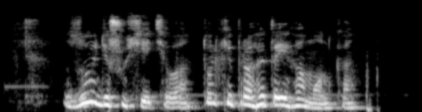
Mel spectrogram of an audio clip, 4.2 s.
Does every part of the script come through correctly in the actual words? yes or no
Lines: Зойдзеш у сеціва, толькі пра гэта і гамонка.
yes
